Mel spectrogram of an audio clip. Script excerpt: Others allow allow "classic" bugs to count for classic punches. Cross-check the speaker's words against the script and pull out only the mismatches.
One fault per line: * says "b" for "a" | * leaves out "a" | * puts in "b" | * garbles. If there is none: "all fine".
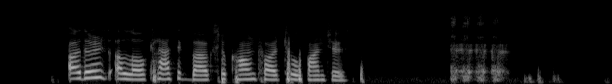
* leaves out "allow"
* says "two" for "classic"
